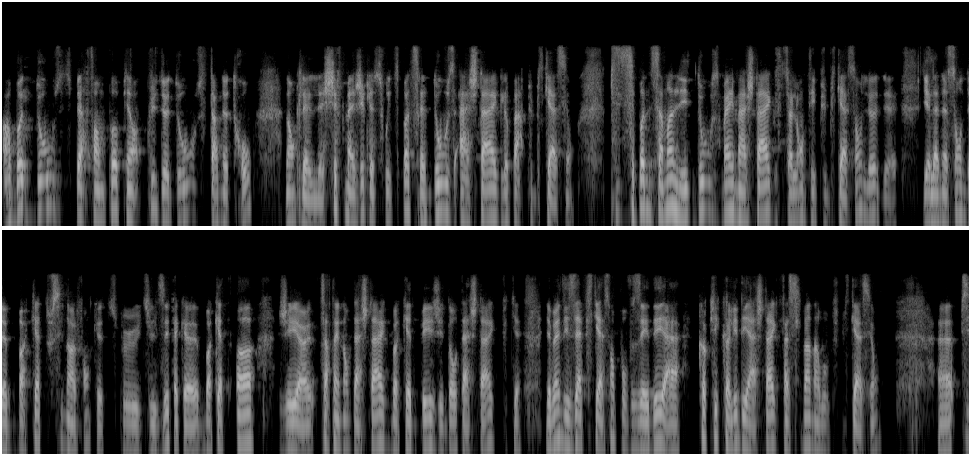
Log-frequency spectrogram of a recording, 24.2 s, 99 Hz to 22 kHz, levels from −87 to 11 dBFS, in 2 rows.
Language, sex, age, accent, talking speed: French, male, 40-59, Canadian, 225 wpm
